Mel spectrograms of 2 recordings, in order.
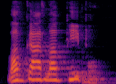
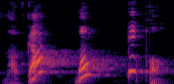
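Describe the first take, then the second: First: It is said in a normal speaking voice. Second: It is said in a funny put-on voice.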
